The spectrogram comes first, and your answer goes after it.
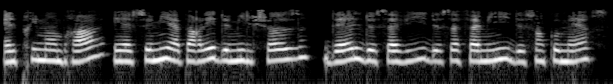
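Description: A woman reading a classic short story aloud as narrator, in a measured, even storytelling manner. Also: medium pitch, dull audio. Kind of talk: scripted audiobook narration.

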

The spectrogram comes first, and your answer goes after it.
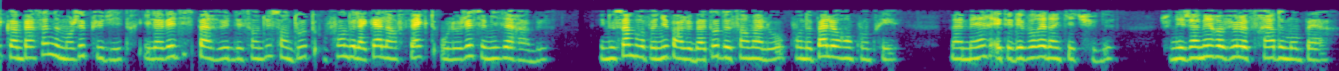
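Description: High-voiced woman reading a story aloud. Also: muffled recording.

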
